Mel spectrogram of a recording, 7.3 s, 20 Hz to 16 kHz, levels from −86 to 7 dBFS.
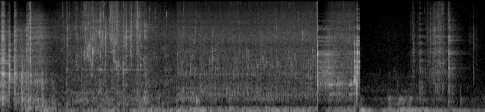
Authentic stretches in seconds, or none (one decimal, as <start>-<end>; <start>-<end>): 3.4-7.3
